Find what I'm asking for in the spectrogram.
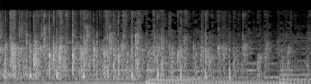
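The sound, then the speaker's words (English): A studio audience applauds a guest expert on child discipline with steady, dense clapping over music. “And for the audience, let's show that appreciation to Dr. Kevin Leman.”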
